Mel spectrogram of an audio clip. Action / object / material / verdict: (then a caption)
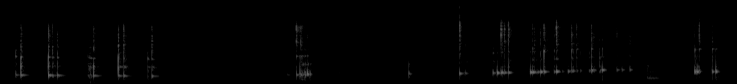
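scrape / corrugated plastic pop tube / plastic / none. An empty, long, hollow, corrugated blue plastic pop tube is held in both hands with the fingertips and stretched, compressed and bent so its ribbed sections pop and click. Five short, bright pops ring with a tone near 575 Hz, followed by a pause with a few faint clicks. A rapid, irregular burst of pops then follows, its pitch edging slightly upward.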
